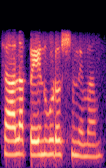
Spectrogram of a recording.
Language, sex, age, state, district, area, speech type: Telugu, female, 18-30, Telangana, Medchal, urban, conversation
